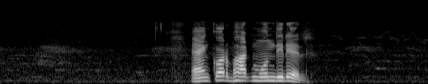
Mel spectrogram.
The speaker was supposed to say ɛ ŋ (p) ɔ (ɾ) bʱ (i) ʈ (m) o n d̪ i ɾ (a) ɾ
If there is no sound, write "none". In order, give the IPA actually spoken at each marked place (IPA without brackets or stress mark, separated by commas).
k, ɾ, a, m, e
